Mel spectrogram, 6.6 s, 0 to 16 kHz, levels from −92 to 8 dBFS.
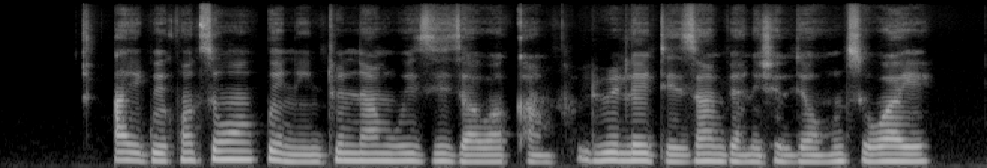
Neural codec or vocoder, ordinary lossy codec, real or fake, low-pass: autoencoder, 48 kHz, 128 numbers a frame, DAC-VAE, trained on Japanese speech; none; fake; 14.4 kHz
